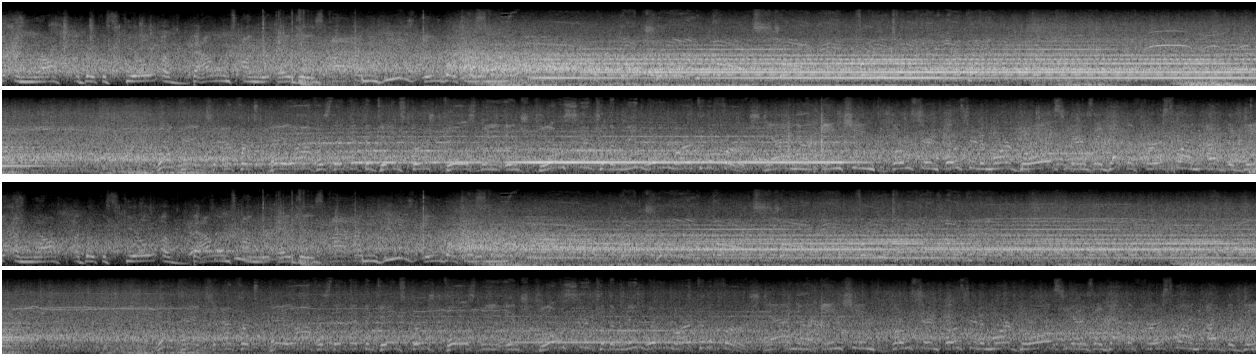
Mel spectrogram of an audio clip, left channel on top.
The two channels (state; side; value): quieter; right; 5.7 dB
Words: enough about the skill of balance on your edges. I mean, he is able to Winnipeg's efforts pay off as they get the game's first goals. We inch closer to the midway mark of the first. Yeah, and they're inching closer and closer to more goals here as they get the first one of the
